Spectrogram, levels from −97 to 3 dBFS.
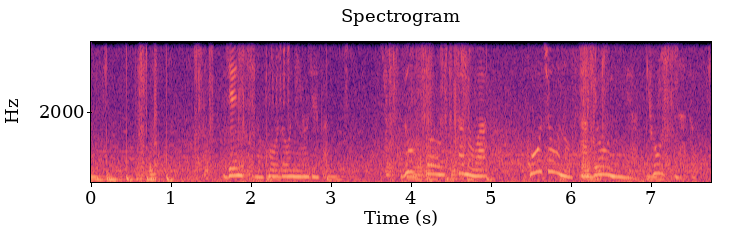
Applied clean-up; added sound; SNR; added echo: none; Insect; 5 dB; none.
